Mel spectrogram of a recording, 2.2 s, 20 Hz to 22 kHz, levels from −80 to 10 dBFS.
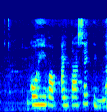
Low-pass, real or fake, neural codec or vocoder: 10.8 kHz; real; none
